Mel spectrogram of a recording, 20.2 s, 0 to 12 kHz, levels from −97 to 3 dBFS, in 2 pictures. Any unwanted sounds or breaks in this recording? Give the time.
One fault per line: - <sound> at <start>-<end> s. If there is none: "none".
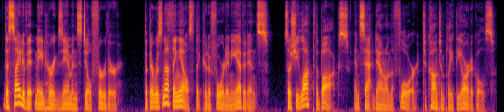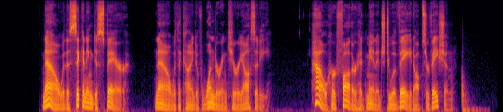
- thud at 19.3-19.9 s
